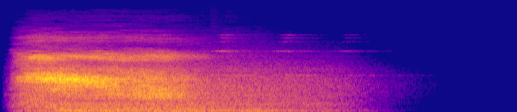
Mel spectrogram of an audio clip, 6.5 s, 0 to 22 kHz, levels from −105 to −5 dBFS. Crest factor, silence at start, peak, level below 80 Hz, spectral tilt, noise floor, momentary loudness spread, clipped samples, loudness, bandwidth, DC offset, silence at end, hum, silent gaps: 20 dB; 0.2 s; -2 dBFS; -40 dBFS; -5.5 dB/octave; under -90 dBFS; 25 LU; under 0.1%; -16 LUFS; 7.2 kHz; under 0.1%; 2.9 s; none; none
